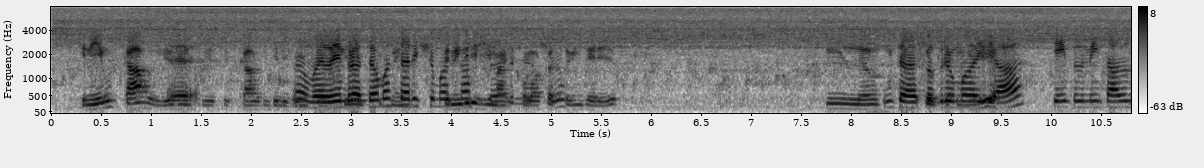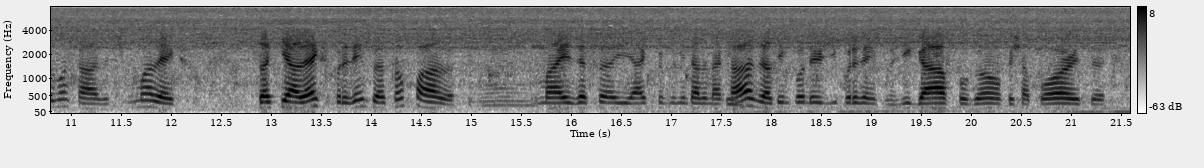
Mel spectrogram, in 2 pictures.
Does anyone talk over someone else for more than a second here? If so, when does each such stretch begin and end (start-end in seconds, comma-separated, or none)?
2.4-5.2, 8.3-9.5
